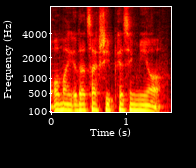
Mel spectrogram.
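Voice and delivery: ordinary talk, nothing marked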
